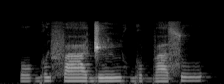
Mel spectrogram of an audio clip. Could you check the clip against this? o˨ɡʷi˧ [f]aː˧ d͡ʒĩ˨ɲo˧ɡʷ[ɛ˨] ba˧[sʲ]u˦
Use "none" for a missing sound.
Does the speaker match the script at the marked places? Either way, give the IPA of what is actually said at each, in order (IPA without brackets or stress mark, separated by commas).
f, ɛ˨, s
